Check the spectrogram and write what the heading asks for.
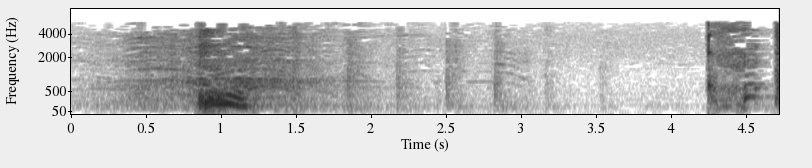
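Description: A loud cough bursts out near the start, followed by a few fainter throat-clearing coughs that trail off, then a short burst of another sound at the end.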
